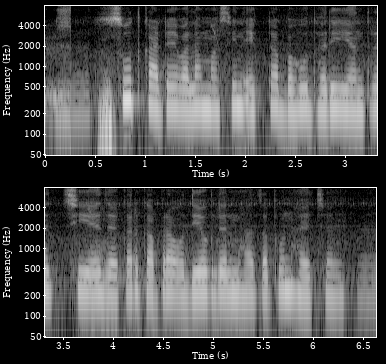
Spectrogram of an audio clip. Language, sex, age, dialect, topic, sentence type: Maithili, female, 18-24, Eastern / Thethi, agriculture, statement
